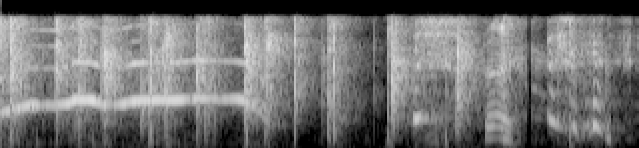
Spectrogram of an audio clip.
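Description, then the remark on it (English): An audience applauds with brisk, uneven clapping that runs steadily for about three seconds, mixed with a few cheering voices and a faint high whoop near the start. “Let's give it a round of applause, everybody.”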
